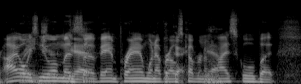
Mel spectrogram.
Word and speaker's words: Van Pran: Van Pran?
